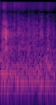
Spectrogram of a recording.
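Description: A pigeon coos in a champion racing-pigeon loft, a soft low murmur running steadily through the short moment at close range, with no voices present.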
